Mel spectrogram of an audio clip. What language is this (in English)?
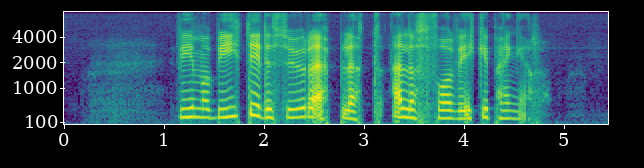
Norwegian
